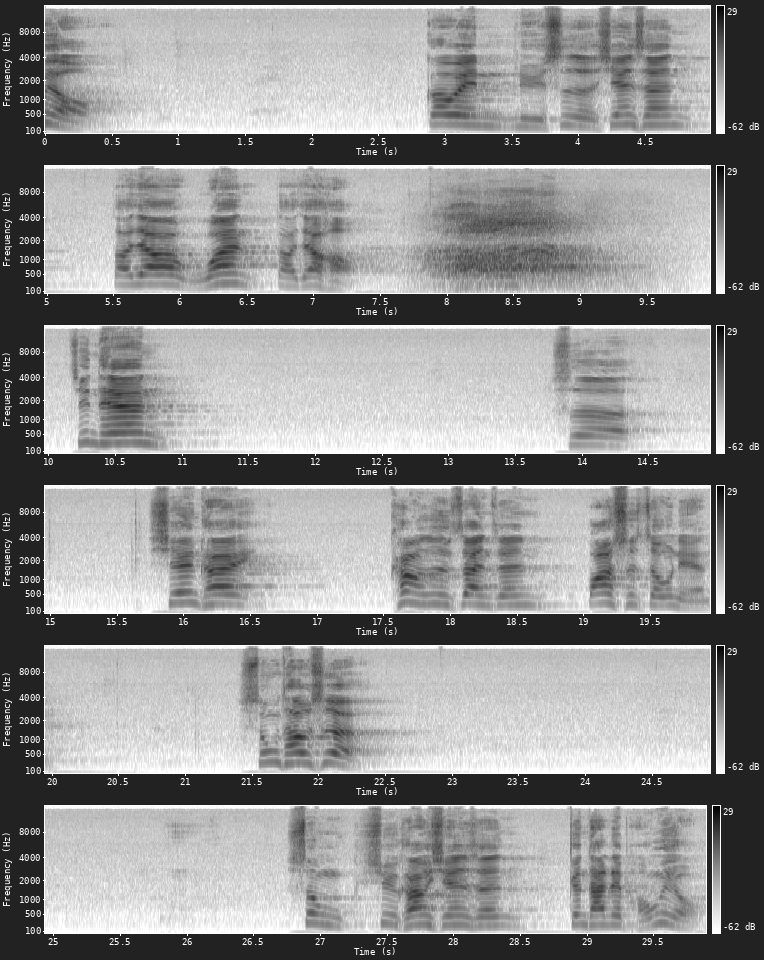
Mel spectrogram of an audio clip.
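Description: An elderly man speaks slowly and formally through a microphone in a large echoing hall.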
